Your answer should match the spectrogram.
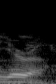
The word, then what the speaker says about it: gyro: Gyro. Gyro. Gyro. Gyro. Say euro. Euro. That's Yes. so. I'm from Nashville. Everybody says euro. A lot of Gyro, them, they say gyro.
